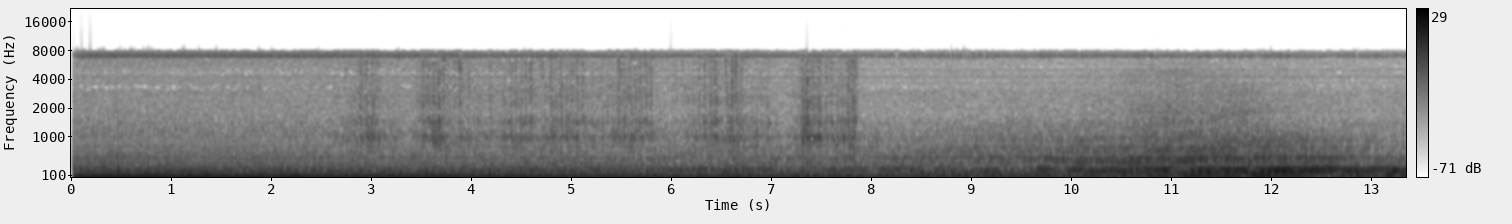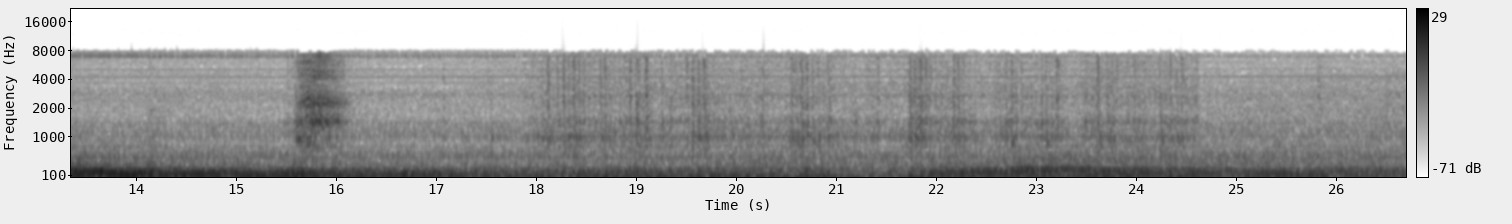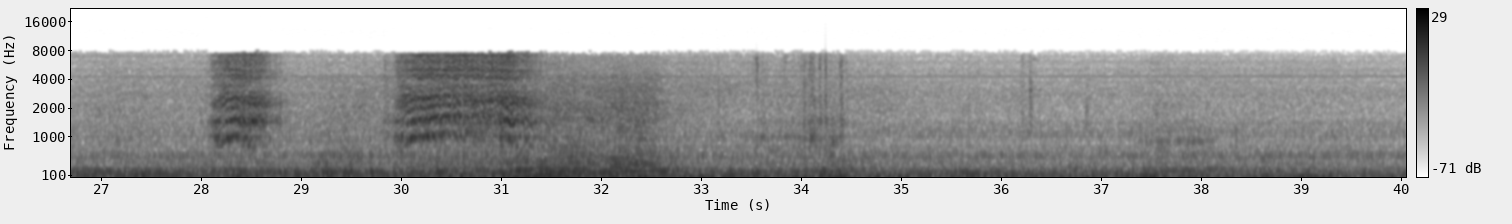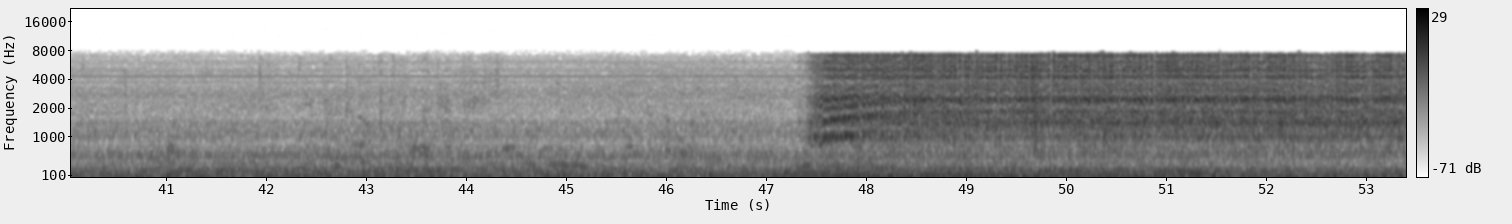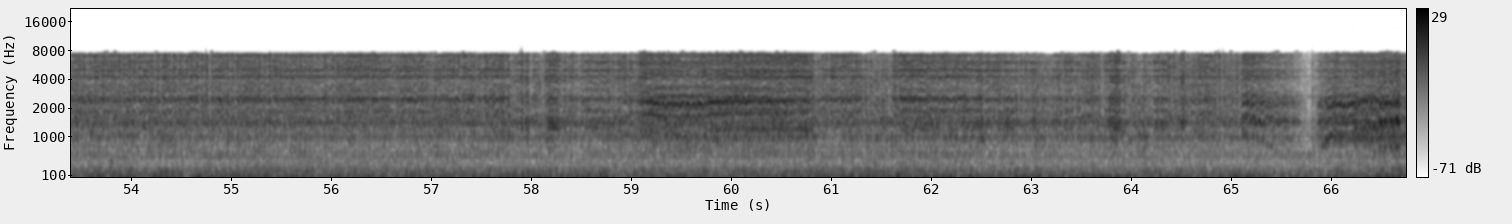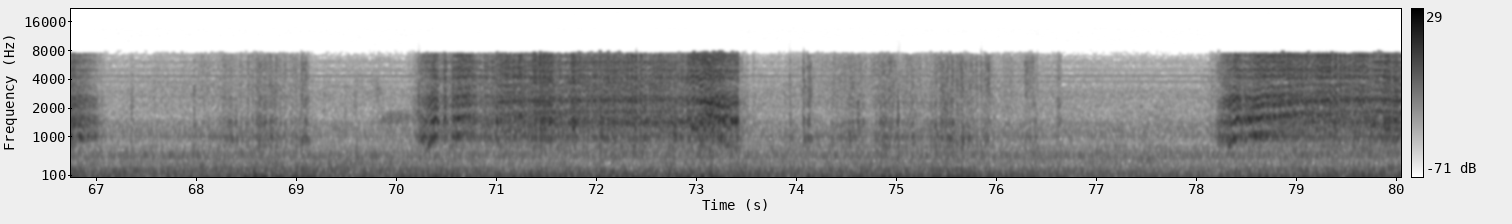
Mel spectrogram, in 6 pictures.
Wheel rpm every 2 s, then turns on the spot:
0, 10, 20, 20, 0, 0, 0, 0, 0, 10, 20, 20, 10, 10, 20, 60, 20, 10, 0, 0, 0, 0, 0, 40, 160, 160, 160, 160, 160, 160, 160, 160, 130, 60, 10, 110, 130, 20, 10, 90.
2-8 18-26 34-36 68-70 74-78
